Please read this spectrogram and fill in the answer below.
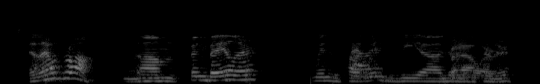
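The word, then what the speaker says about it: Bálor: It is not like the university. It's not Balor. I know. There's no Y, anyways. I know. That's what I'm saying. And with an accent on the A, Yeah. That. So you're wrong for many reasons. I always want to say Balor though, like Balor. It's Balor. Yeah. Like Valor.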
